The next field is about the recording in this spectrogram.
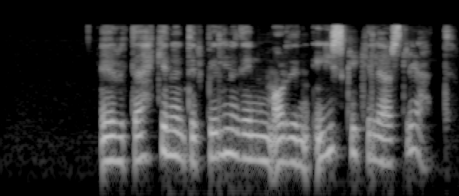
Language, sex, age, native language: Icelandic, female, 50-59, Icelandic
